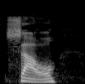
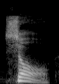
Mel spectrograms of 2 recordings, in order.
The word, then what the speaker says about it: Sowell: So Bradley Sowell, and that's how his name is going to be pronounced from now on, like Powell, it's Sowell. Mark Rohde tipped me off to that. Bradley saying, fellas, his stage name was Soul. Everybody was calling him Soul, but it actually is Sal.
